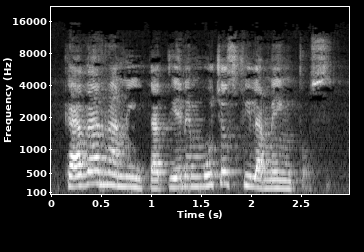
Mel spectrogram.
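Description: A woman talks very slowly, her voice at a medium pitch. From Dominican Republic. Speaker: teacher and healing coach. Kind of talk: podcast interview.

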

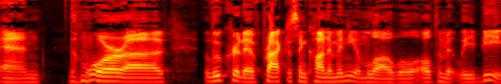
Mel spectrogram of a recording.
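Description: A plain, everyday voice from a man, medium in pitch, with fairly even intonation at a moderate pace. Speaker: real estate lawyer. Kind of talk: interview answers. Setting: radio studio.

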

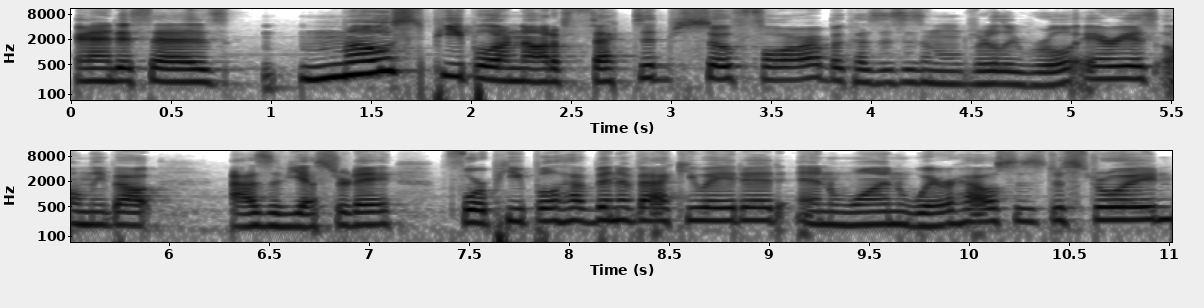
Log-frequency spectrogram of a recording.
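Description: In a very clean recording with a silent background, a woman uses a normal speaking voice at medium pitch, moving at a moderate pace with ordinary pitch variation. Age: 30s. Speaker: podcast host. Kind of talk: casual chat.

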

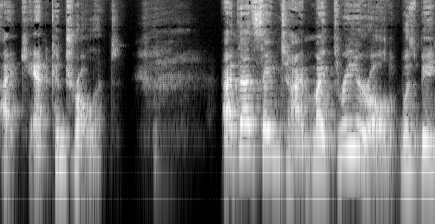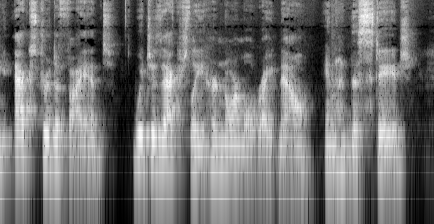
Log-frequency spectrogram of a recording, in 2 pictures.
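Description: A woman's voice of medium pitch, a plain, everyday voice, with lively intonation at a moderate pace. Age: 40s. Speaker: parenting podcast host. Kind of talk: personal monologue. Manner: conversational.

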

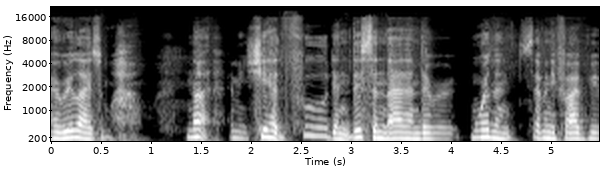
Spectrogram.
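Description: An unremarkable speaking voice at a moderate pace, fairly even in intonation, on a very clean recording with a silent background. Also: woman, medium pitch for a woman. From New York. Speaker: tea shop owner. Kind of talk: interview.

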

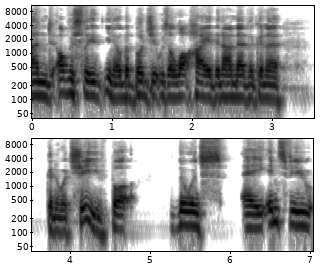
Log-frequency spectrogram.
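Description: A man in a Lancashire accent, medium in pitch, at a moderate pace with fairly even intonation, on a very clean recording with a silent background. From northern England, Preston, Lancashire. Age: 30s. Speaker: film teacher and aspiring filmmaker. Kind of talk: casual interview chat.

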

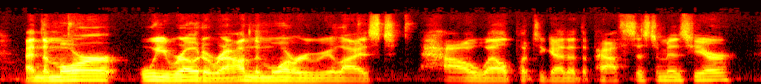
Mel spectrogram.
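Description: The speaker has a US Midwestern accent. Intonation stays fairly even. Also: man. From Omaha, Nebraska. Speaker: bike shop owner. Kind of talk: interview.

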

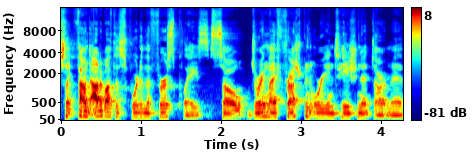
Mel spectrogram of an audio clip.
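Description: The voice has an American accent. Its intonation is lively. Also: man. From San Francisco, California. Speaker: coxswain, podcast guest. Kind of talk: casual interview.

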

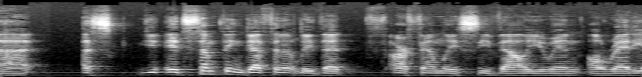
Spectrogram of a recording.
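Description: A man with an American accent speaks in a normal speaking voice. His pace is moderate. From Brooklyn, New York. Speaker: school principal. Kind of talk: interview.

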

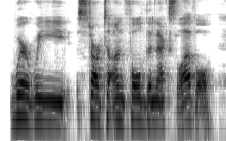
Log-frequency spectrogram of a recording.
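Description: Her pitch varying in an ordinary way, a woman with an unremarkable speaking voice talks at a fairly slow pace. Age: 40s. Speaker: comedian. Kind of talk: casual chat.

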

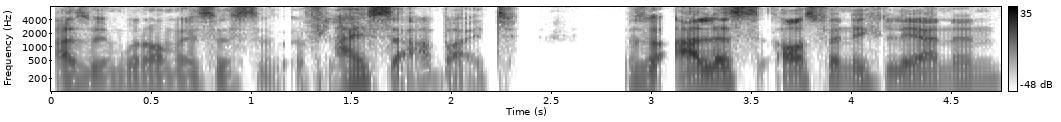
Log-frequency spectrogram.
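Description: Over a quiet background, a man with a Turkish accent speaks fairly slowly in a dark, mellow tone with fairly even intonation. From Germany, Sauerland region (Werdohl/Lüdenscheid). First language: Turkish (speaking German). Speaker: podcaster telling his life story. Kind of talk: personal storytelling monologue. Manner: hesitant, many fillers and repetitions.

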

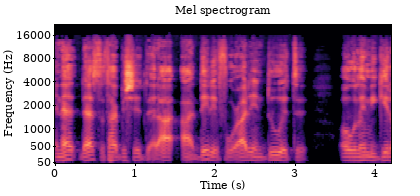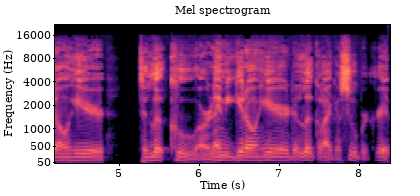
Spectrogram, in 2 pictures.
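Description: A fairly low-pitched man's voice at a moderate pace, with ordinary pitch variation, in a very clean recording with a silent background. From Compton, Los Angeles, California. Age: 20s. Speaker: rapper. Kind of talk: casual chat. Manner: laughs often.

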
